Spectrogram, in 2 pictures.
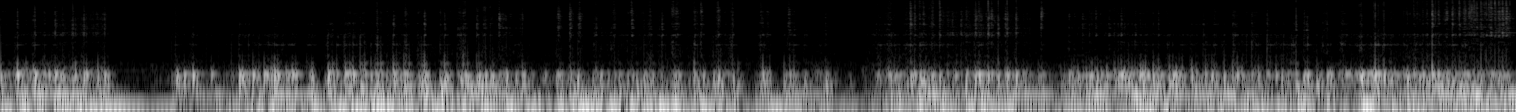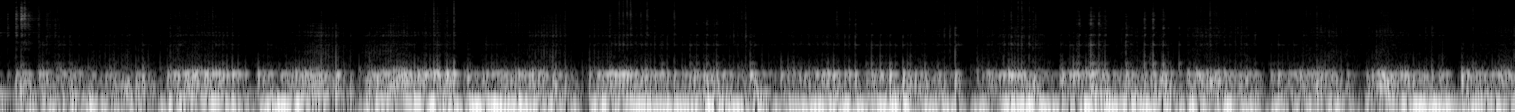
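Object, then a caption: Metal mesh microphone grille. Long nails tap and scratch the sides and top of the hollow black metal mesh grille on a Blue Yeti microphone. The result is a steady, dense, low scratching rumble with rapid soft taps running throughout, carrying little high-end brightness.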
